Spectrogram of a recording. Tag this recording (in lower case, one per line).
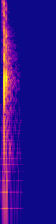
hands
finger snapping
